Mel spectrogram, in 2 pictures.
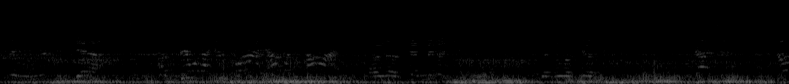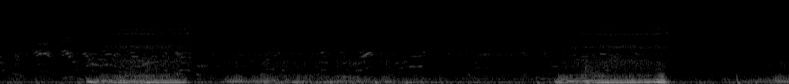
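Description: A sleeping Weimaraner snores in deep, rumbling breaths, with louder rasping snores every few seconds.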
